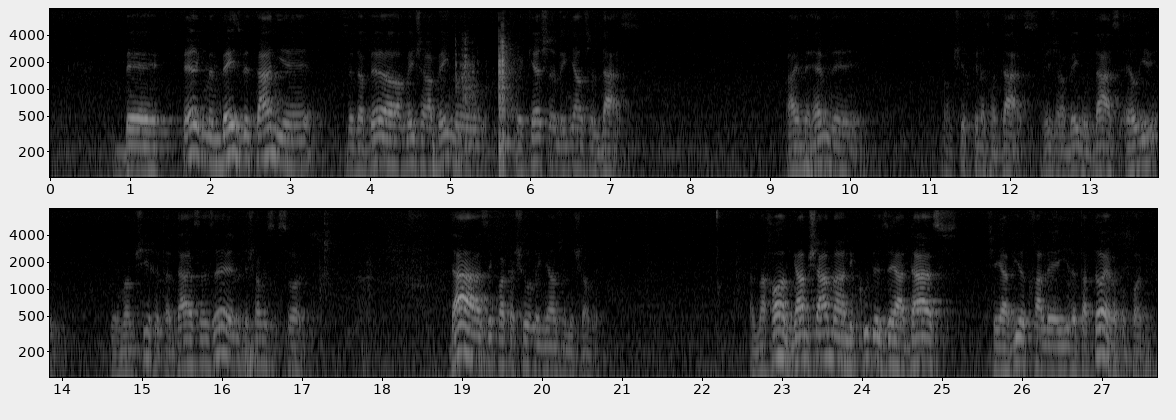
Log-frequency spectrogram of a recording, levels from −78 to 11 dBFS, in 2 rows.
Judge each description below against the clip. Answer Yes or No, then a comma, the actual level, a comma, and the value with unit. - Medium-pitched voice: No, low, 115 Hz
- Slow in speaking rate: Yes, slow, 95 wpm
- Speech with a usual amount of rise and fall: Yes, average, 4.8 semitones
